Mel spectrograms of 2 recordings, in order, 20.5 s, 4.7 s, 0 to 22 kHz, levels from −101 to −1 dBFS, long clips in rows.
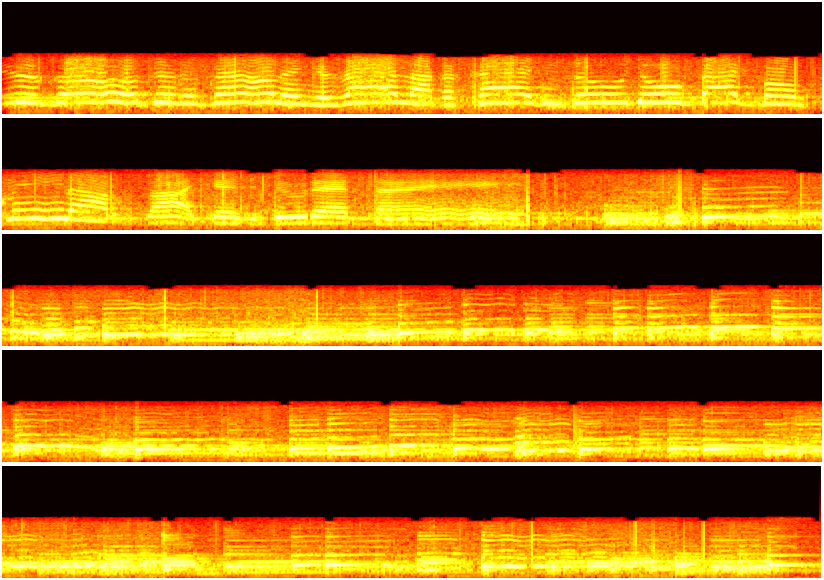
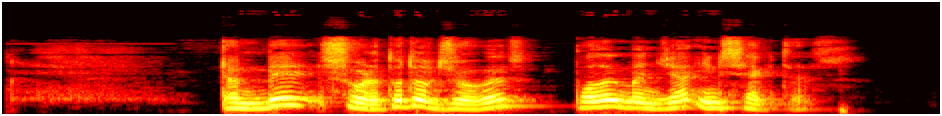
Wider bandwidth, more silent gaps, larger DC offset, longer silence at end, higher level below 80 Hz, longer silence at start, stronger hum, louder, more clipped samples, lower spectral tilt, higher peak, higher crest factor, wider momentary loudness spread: second, 4 kHz vs 7.2 kHz; neither; neither; second, 0 s vs 0.65 s; first, -46 dBFS vs -62 dBFS; second, 0 s vs 1.1 s; neither; first, -13 LUFS vs -16 LUFS; neither; first, -10.5 dB/octave vs -6.5 dB/octave; about the same, 0 dBFS vs -2 dBFS; about the same, 12 dB vs 16 dB; second, 4 LU vs 11 LU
